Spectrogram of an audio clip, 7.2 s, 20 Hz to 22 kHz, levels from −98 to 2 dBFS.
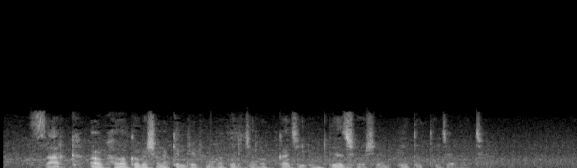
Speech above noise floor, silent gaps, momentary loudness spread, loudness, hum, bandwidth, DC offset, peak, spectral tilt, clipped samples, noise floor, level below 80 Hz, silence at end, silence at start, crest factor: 23 dB; none; 15 LU; -29 LUFS; none; 7.8 kHz; under 0.1%; -4 dBFS; -5 dB/octave; under 0.1%; -52 dBFS; -64 dBFS; 0.05 s; 0.05 s; 26 dB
